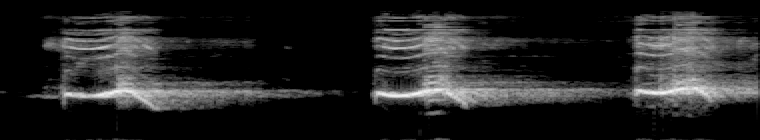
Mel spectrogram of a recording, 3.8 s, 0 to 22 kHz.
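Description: Asian koel giving three loud, mellow whistled calls about every 1.4 seconds, each swelling upward then dropping away, with a faint echo trailing after each.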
